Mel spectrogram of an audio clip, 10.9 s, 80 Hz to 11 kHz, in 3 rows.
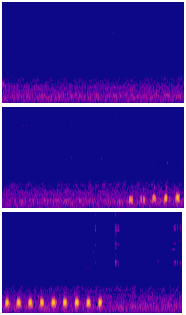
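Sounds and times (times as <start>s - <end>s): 
Short-eared owl giving deep soft hoots: 6.2s - 9.3s.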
